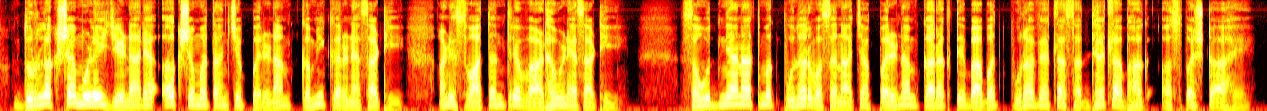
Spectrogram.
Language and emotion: Marathi, neutral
